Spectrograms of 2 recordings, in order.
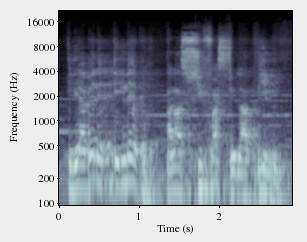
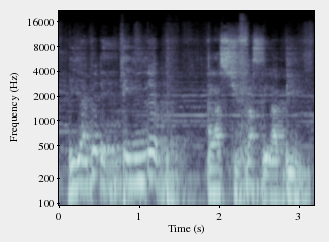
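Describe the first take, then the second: Both takes have the same delivery.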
